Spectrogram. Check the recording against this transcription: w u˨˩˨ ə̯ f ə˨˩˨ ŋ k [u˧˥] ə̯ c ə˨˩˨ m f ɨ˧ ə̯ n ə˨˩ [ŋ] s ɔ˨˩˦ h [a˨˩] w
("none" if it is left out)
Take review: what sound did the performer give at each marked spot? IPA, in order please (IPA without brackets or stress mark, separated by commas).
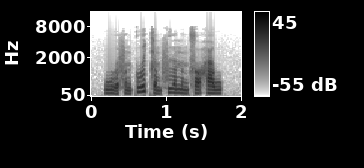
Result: u˧˥, ŋ, a˧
